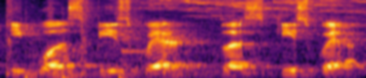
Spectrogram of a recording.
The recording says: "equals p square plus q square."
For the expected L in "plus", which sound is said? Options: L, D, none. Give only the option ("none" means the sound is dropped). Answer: L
